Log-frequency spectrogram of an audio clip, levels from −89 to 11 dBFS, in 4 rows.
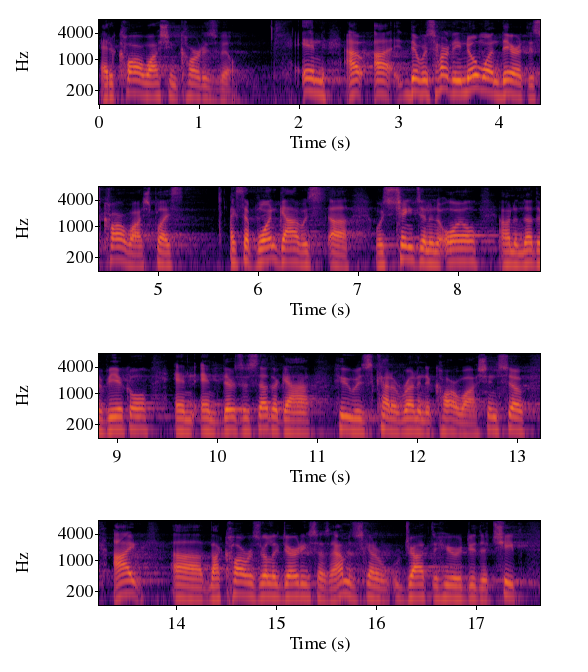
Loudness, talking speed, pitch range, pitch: -28 LUFS, 235 wpm, 135-165 Hz, 150 Hz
